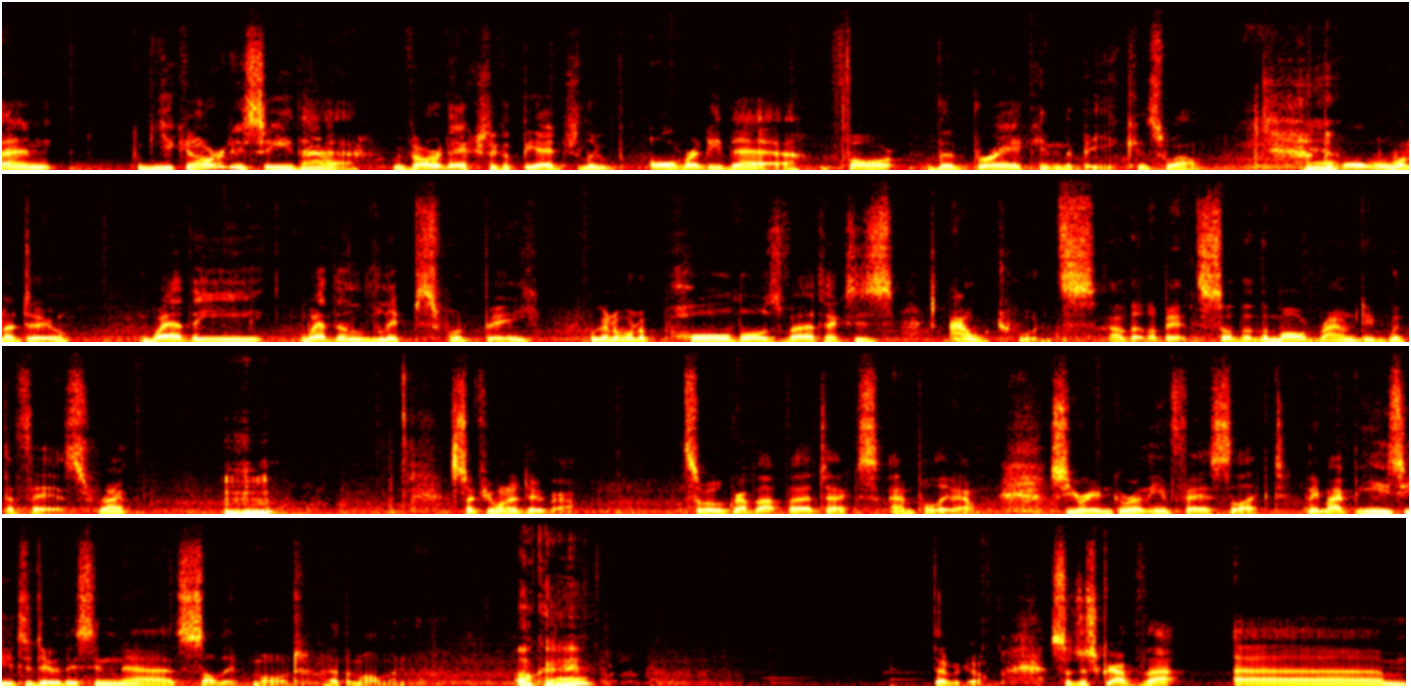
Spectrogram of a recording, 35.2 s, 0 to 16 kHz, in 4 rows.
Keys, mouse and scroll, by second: 2.5-6.5 middle drag, 6.5-9.7 drag, 11.4 click, 12.3-14.2 middle drag, 14.2 click, 14.5 middle click, 15.0 click, 15.0 middle click, 16.5-21.7 middle drag, 21.7 click, 22.0 middle click, 22.1 click, 22.3-23.5 middle drag, 24.5 click, 32.7 KP_3.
